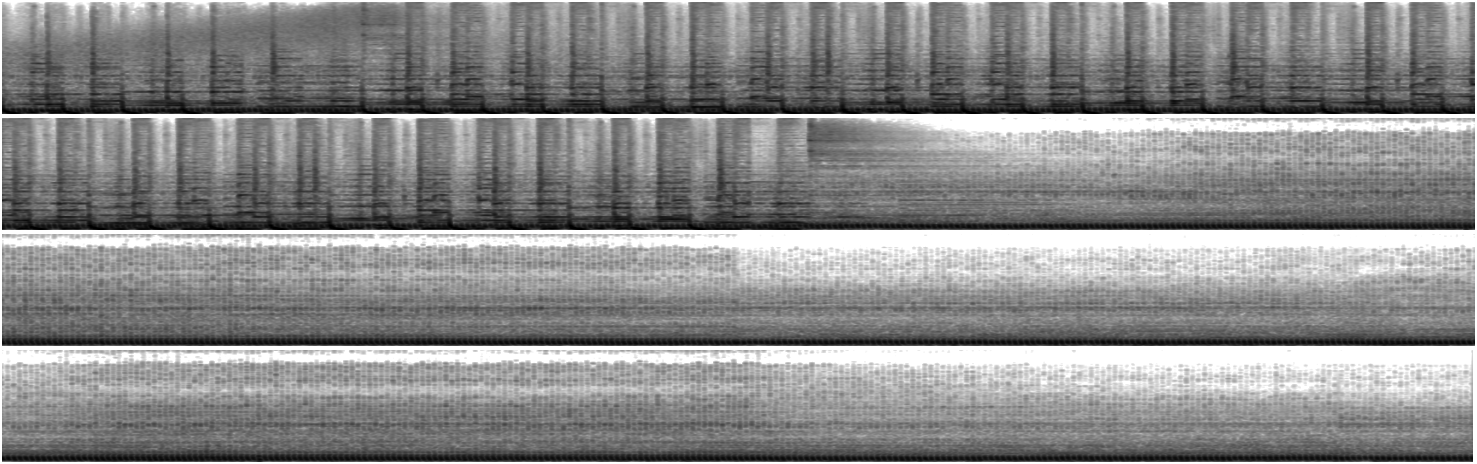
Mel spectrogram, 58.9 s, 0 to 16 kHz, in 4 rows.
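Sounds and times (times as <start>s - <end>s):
small engine droning: 0.0s - 58.9s.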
